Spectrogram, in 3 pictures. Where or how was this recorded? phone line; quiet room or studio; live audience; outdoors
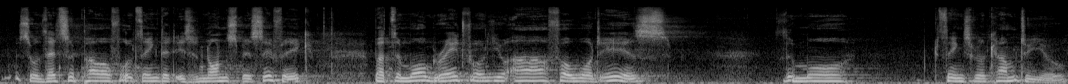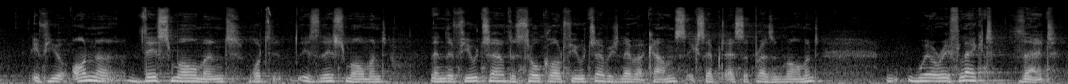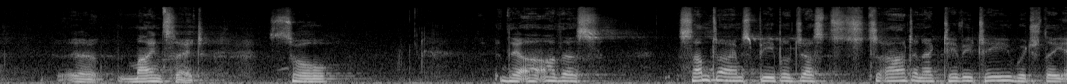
live audience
